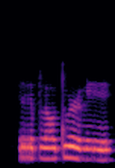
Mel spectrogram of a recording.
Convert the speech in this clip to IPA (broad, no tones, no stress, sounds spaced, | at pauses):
r ə p l ɔ tʷ ə˞ l ɪ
